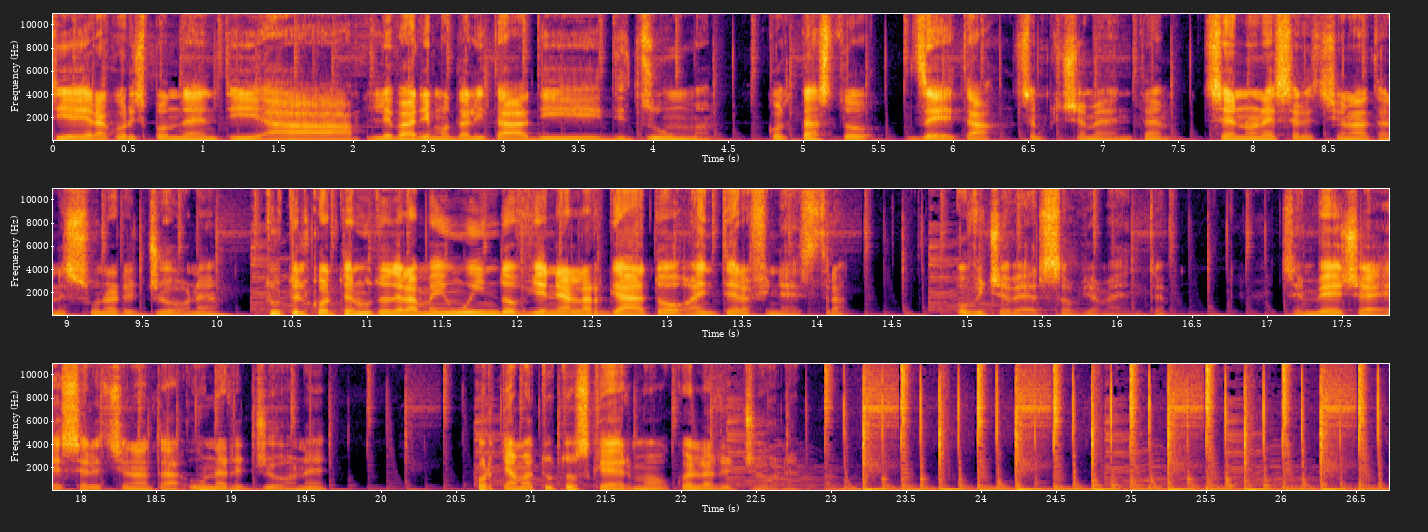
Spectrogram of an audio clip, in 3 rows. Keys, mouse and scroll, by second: 10.2 z, 14.7 z, 20.6 z.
